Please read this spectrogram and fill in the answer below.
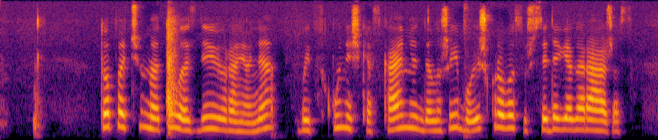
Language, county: Lithuanian, Vilnius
